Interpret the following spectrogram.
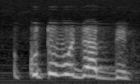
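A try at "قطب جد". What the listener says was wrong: MashaAllah.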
